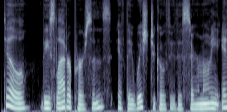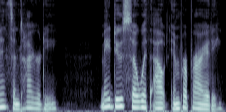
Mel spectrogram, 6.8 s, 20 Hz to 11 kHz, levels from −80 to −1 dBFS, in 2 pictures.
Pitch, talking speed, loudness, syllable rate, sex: 155 Hz, 175 wpm, -18 LUFS, 5.6 syllables/s, female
